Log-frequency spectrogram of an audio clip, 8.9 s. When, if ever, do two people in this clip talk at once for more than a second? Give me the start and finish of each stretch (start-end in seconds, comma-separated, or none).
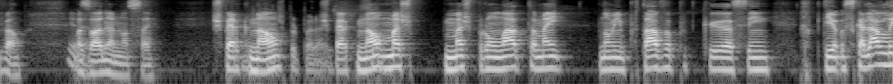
2.4-3.9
